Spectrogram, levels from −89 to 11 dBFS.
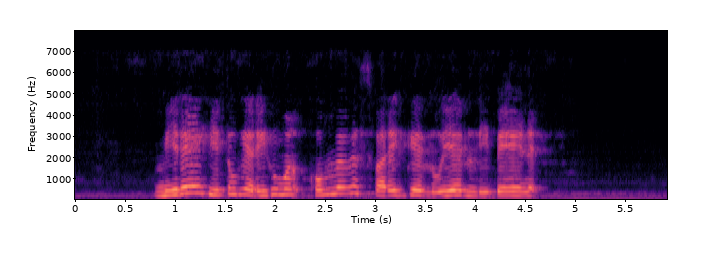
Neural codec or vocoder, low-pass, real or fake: codec, 16 kHz, 8 kbps, FreqCodec, smaller model; 7.2 kHz; fake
